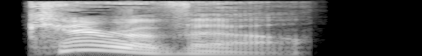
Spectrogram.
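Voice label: "caravel", English, British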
